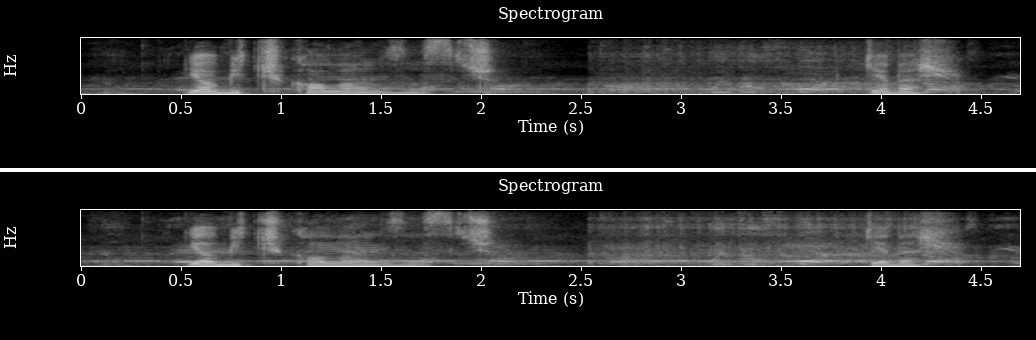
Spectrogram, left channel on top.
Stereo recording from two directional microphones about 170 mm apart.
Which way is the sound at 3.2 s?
55° right (ahead or behind).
